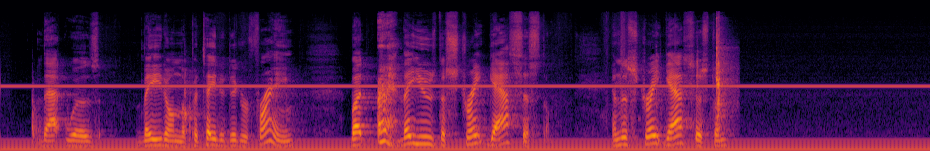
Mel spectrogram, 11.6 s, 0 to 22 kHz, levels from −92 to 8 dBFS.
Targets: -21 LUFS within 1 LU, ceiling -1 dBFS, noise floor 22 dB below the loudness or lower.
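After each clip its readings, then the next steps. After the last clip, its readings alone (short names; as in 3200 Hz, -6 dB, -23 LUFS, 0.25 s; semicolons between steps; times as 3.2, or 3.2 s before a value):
hum 60 Hz; harmonics up to 300 Hz; hum level -33 dBFS; steady tone 2100 Hz; tone level -35 dBFS; loudness -25.0 LUFS; peak -3.5 dBFS; loudness target -21.0 LUFS
-> de-hum 60 Hz, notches 5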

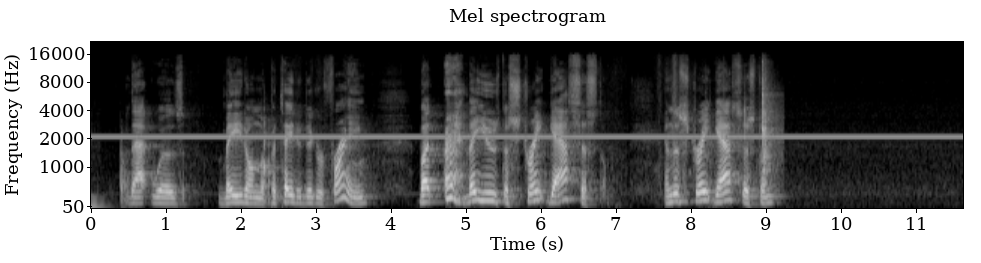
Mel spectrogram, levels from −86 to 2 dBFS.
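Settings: hum none; steady tone 2100 Hz; tone level -35 dBFS
-> notch 2100 Hz, Q 30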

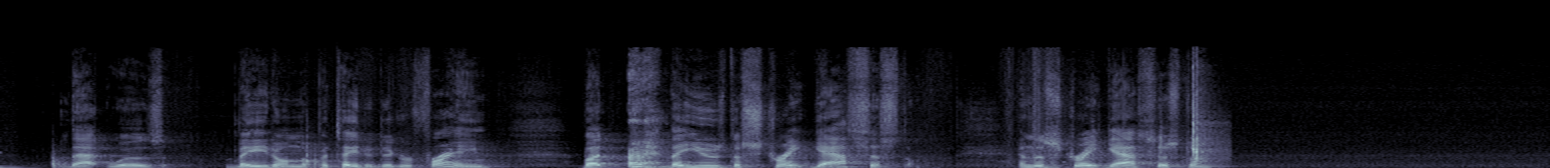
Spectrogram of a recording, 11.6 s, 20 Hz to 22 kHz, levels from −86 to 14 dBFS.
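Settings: steady tone none; loudness -23.5 LUFS; peak -4.0 dBFS; loudness target -21.0 LUFS
-> gain +2.5 dB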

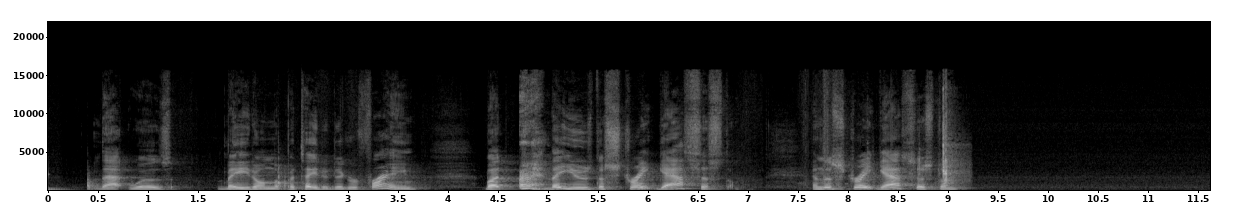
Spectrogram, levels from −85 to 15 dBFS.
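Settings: loudness -21.0 LUFS; peak -1.5 dBFS; noise floor -61 dBFS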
